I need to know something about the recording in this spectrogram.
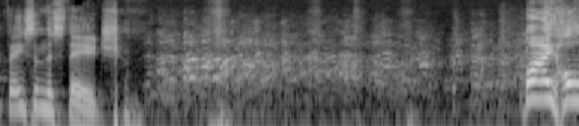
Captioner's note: attendees laughing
